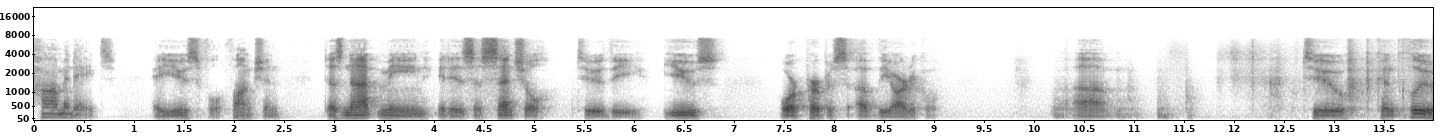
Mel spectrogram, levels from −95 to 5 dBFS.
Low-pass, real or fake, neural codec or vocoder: 7.2 kHz; fake; codec, 16 kHz, 0.4 kbps, LongCat-Audio-Codec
